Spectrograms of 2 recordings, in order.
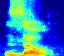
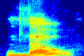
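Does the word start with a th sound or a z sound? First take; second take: z; th. First: It starts with a z sound. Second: It starts with a voiced th sound. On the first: The speaker calls it wrong. "a substitution of another sound, a close sound like Z" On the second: The speaker calls it right. "It's voiced. So as I'm pushing the air through the T H sound at my teeth"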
